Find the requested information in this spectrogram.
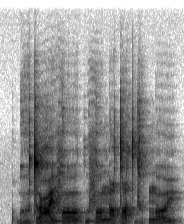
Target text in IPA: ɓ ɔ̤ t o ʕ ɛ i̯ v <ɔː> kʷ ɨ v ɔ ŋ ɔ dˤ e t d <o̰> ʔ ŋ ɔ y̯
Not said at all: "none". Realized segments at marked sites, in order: ɔː, o̤

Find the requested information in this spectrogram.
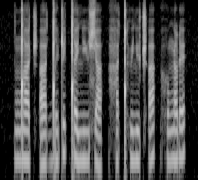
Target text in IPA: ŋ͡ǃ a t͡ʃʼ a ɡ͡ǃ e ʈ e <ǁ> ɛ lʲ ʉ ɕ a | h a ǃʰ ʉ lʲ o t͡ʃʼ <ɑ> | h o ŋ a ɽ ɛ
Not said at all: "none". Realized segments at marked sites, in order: ǃ, a

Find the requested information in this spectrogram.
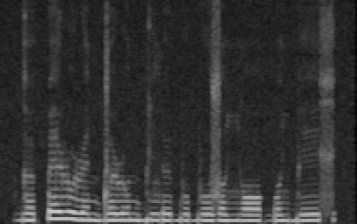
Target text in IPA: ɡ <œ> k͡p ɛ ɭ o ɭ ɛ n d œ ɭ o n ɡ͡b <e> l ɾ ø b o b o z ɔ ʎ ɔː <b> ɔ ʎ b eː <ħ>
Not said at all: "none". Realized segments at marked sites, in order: œ, i, ɡ͡b, x

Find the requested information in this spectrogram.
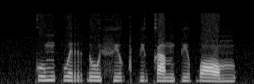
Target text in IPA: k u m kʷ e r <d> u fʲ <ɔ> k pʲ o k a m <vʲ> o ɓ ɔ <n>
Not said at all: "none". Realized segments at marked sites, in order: ɗ, o, pʲ, m

